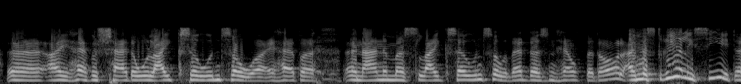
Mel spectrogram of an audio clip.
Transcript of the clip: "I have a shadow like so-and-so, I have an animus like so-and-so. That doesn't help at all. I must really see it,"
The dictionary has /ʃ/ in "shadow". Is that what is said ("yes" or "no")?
yes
